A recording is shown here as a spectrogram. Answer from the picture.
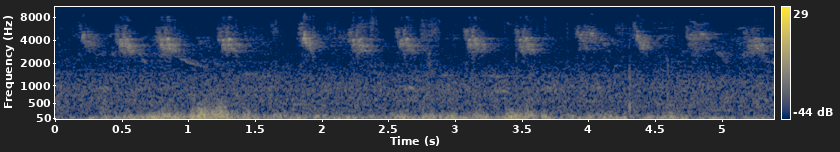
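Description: A small bird chirping over and over, about two short falling chirps a second, over a low rumble.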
